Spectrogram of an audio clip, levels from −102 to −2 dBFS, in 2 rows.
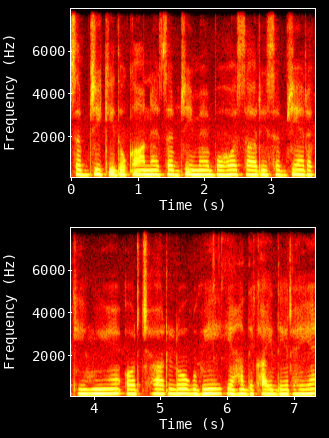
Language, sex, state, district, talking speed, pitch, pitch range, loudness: Hindi, female, Madhya Pradesh, Katni, 170 wpm, 210 Hz, 205-215 Hz, -16 LUFS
